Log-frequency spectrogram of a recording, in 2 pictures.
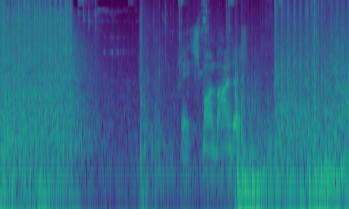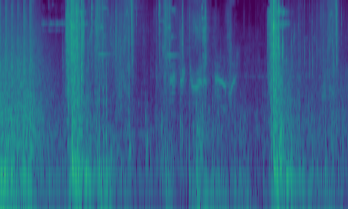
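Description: Gunshots crack sharply.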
